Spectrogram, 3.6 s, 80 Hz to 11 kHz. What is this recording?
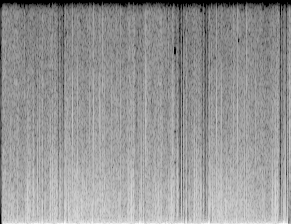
sound-design created from processing detritus with Adobe Audition
click, rhythmic, glitch, sound-design, electronic, 2-bars, processed, industrial, loop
